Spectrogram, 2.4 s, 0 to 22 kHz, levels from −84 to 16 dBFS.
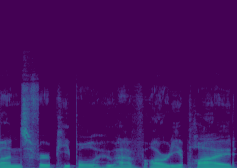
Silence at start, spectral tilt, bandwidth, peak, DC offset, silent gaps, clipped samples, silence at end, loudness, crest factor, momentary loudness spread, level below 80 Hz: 0 s; -6 dB/octave; 13 kHz; -18 dBFS; under 0.1%; none; under 0.1%; 0 s; -36 LUFS; 16 dB; 5 LU; -64 dBFS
